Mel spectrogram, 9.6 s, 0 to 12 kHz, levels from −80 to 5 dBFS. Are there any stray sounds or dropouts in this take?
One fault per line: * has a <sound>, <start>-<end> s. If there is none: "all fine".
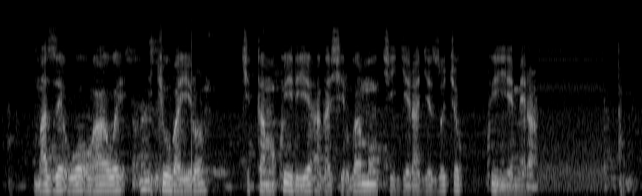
all fine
